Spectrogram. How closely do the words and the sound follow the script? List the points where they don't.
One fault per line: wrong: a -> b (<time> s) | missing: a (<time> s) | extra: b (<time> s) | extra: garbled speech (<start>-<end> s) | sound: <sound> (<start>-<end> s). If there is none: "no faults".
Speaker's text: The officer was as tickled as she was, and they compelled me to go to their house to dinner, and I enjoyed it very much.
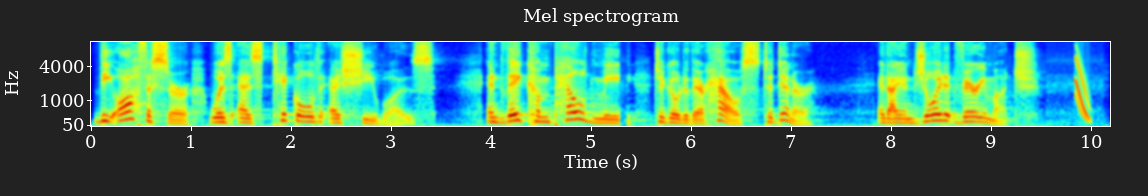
sound: dropout (5.3-5.4 s)
sound: chirp (9.9-10.0 s)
